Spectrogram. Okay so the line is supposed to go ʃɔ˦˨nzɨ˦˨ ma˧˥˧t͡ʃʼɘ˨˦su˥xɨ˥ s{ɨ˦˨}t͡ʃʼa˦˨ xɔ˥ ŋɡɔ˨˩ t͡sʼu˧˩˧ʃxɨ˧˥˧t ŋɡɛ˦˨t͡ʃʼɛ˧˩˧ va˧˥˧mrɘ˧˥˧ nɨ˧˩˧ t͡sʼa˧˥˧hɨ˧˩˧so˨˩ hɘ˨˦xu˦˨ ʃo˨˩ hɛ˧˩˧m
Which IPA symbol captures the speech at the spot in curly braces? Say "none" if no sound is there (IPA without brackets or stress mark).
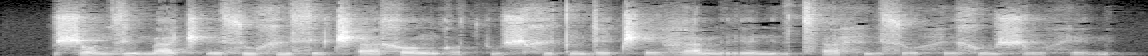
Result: ɨ˦˨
